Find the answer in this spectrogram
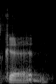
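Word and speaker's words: Goode: about cops bad lesbians good but let people love who they want to love and it's actually the cop and down called something something good like his last name's good but it's spelled g-o-o-d-e yeah but he's actually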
